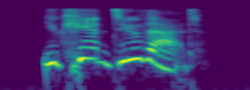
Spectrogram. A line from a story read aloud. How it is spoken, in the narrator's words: cried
